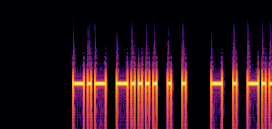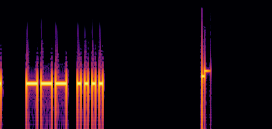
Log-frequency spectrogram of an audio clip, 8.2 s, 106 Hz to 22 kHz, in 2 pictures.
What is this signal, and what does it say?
Morse code, heard as a keyed tone, about 22 wpm, 700 Hz. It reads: K6EE TED OH
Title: K1USN SST QSO Practice - 22wpm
